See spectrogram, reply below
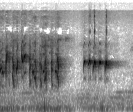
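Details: Yellow-vented bulbul in lively 'uplik-uplik' fighting song: a quick bubbly run of warbled, rising and falling notes for a second, a pause, then four short bright chirps in even succession.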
